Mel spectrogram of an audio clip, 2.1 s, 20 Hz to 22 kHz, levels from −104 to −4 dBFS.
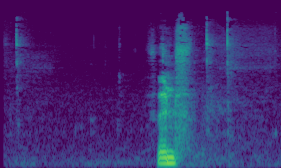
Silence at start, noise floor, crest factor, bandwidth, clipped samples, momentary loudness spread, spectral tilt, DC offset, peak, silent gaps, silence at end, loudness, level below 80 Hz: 1.2 s; -76 dBFS; 22 dB; 15 kHz; under 0.1%; 23 LU; -5.5 dB/octave; under 0.1%; -16 dBFS; none; 0.7 s; -32 LUFS; -76 dBFS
